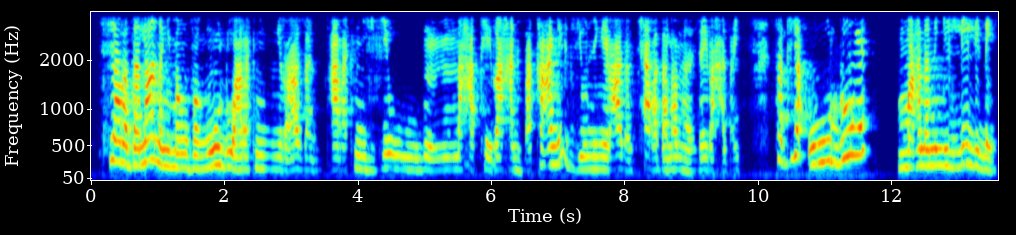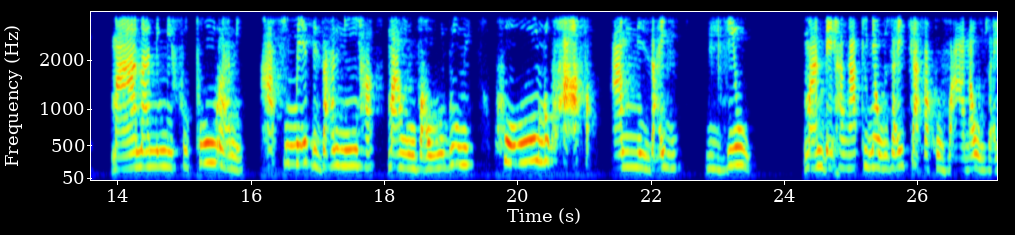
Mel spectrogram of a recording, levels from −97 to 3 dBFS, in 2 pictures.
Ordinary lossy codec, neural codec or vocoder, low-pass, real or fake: none; none; 3.6 kHz; real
